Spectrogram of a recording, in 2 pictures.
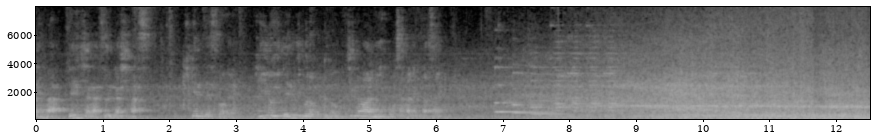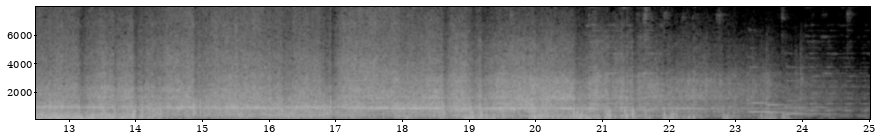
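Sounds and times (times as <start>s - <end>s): thin train whine: 0.0s - 25.0s
train rushing past: 0.0s - 25.0s.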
